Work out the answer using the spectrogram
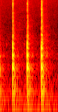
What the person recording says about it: dari plastik semuanya bisa dilihat dari hasil dari ketok kayak gini nih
